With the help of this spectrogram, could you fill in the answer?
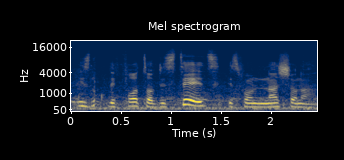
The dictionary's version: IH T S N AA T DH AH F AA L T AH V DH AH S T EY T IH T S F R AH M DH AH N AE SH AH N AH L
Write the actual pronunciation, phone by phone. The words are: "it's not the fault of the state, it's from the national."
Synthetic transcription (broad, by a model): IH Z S N AA T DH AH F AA T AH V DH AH S T EY T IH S F R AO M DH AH N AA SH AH N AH L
